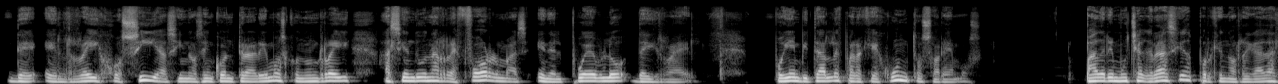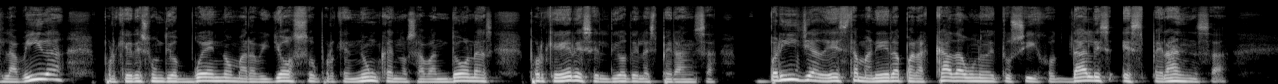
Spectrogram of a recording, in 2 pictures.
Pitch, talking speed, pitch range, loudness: 145 Hz, 145 wpm, 130-160 Hz, -16 LUFS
